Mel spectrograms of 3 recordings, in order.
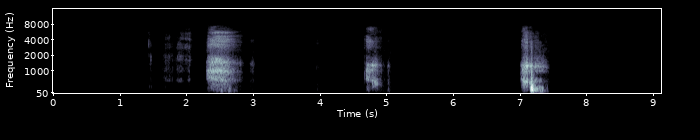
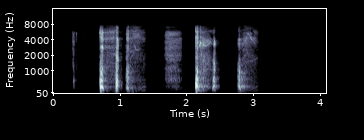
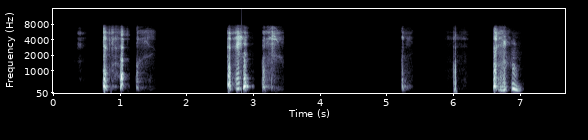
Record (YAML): exhalation_length: 9.1 s
exhalation_amplitude: 26193
exhalation_signal_mean_std_ratio: 0.15
cough_length: 4.1 s
cough_amplitude: 30176
cough_signal_mean_std_ratio: 0.21
three_cough_length: 7.7 s
three_cough_amplitude: 28851
three_cough_signal_mean_std_ratio: 0.23
survey_phase: alpha (2021-03-01 to 2021-08-12)
age: 65+
gender: Female
wearing_mask: 'No'
symptom_none: true
smoker_status: Ex-smoker
respiratory_condition_asthma: false
respiratory_condition_other: false
recruitment_source: REACT
submission_delay: 1 day
covid_test_result: Negative
covid_test_method: RT-qPCR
